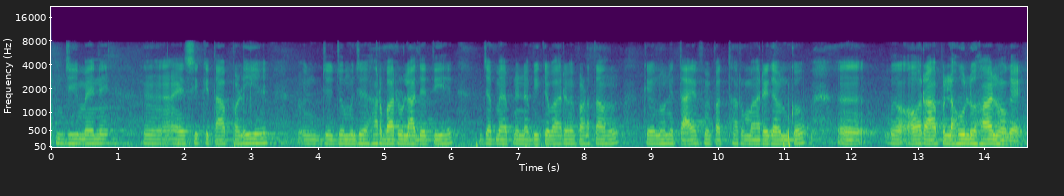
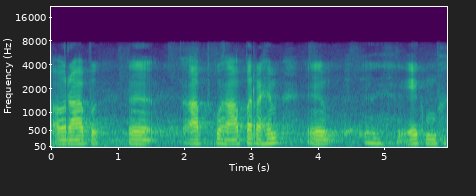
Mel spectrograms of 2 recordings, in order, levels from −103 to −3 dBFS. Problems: constant background noise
